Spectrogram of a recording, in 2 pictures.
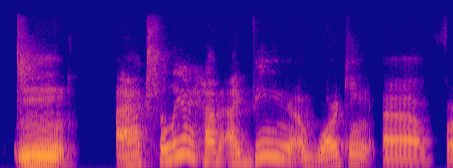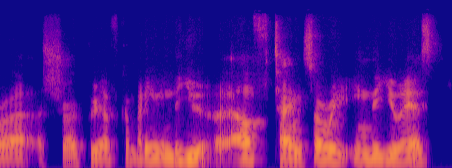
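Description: Lively intonation at a fairly slow pace. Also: man, medium pitch for a man. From Mexico City. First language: Spanish. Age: 30s. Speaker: marketing and design freelancer. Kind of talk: interview. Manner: halting.

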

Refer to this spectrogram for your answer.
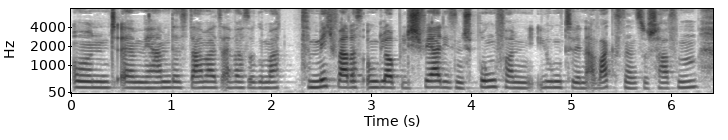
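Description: Her medium-pitched voice moves at a fairly quick pace, with monotone, flat intonation throughout. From Berlin. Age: 20s. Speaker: sprinter. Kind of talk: interview. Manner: fast.

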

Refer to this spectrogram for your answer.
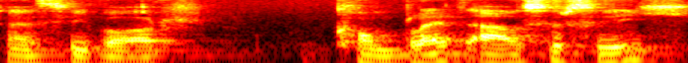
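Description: Very slowly, the man speaks in a dark, mellow tone. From Switzerland, Lucerne. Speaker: project manager. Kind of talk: interview.

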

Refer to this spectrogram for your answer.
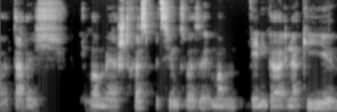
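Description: A man speaks with a fairly low pitch. His voice has vocal fry. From Upper Lusatia, Saxony. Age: 30s. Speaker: former trainee with depression. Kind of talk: testimony.

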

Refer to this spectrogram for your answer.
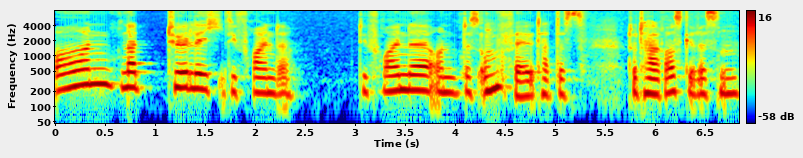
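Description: The woman's pitch falls in the medium range. It rises and falls in an ordinary way. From Bavaria, Munich area. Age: 20s. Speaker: single on a dating show. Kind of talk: casual interview.

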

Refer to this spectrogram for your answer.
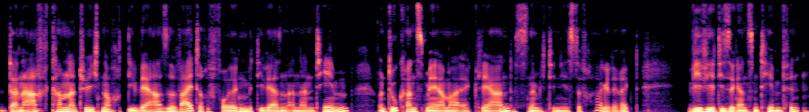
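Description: Speech moves at a moderate speed. The background is silent in a very clean recording. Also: man, ordinary pitch variation. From Germany, Hannover. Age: 30s. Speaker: podcast host. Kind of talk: casual chat. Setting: outdoors at a zoo.

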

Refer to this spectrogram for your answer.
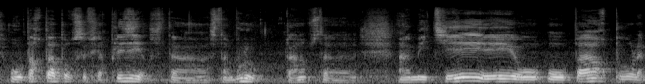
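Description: Over noticeable background noise, a man at a medium pitch talks at a fairly slow pace with ordinary pitch variation. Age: 60s. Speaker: retired travel journalist. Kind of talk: interview.

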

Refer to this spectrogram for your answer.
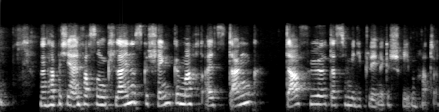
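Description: With a plain, everyday voice, a woman speaks at a fairly high pitch with fairly even intonation. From Saarland, Germany. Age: 20s. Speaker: fitness trainer and communication researcher. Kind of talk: casual interview.

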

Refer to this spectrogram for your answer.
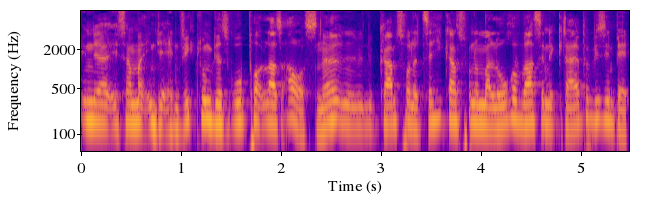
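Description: A man talks very fast with a dark, mellow tone. His pitch is fairly high and his intonation fairly even. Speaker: podcast host. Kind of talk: casual chat.

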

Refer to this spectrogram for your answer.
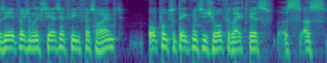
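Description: A man talking very fast with an Austrian accent, on a very clean recording with a silent background. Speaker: former professional footballer. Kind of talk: casual interview. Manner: halting.

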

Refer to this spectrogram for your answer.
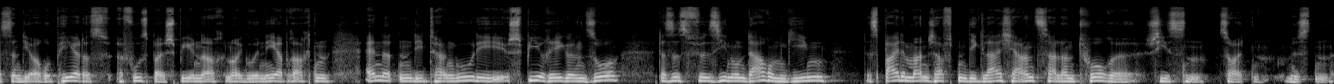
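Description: This man talks at a fairly slow pace in a fairly high voice with a dark, mellow tone. His intonation stays fairly even. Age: 20s. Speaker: podcast host and author. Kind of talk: personal essay monologue. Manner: emotional.

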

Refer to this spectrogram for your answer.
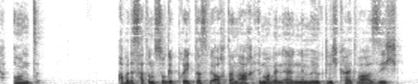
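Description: With a plain, everyday voice, a man speaks at a moderate pace, his fairly low pitch showing ordinary variation. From Bavaria, rural area near Munich. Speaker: festival founder and migration activist. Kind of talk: interview. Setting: remote call.

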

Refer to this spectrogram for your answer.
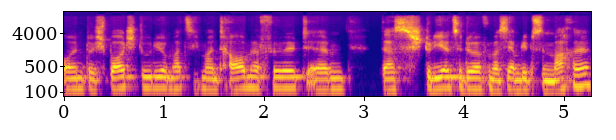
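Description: Delivered at a moderate pace, a man's dark, mellow tone sits at a medium pitch with monotone, flat intonation. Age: 50s. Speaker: university sports director. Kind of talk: interview. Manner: frequent filler hesitations.

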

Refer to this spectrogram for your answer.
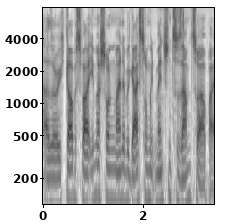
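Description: Keeping his intonation fairly even, a man speaks at a very fast pace. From Rhineland, Germany (Neuss). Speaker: corporate HR director. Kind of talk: interview. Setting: office. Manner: hesitant, many fillers.

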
